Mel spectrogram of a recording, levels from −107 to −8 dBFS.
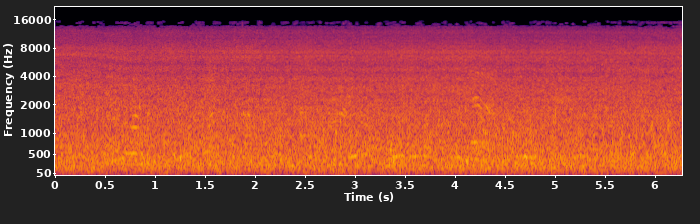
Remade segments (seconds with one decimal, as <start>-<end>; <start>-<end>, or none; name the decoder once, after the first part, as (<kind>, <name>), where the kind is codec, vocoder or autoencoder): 2.1-6.3 (vocoder, Vocos)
